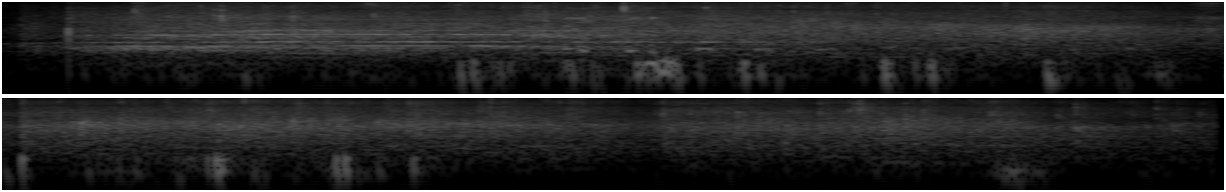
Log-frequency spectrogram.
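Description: Audience applauding with some cheering, starting suddenly and dying away over several seconds.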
